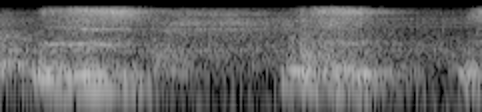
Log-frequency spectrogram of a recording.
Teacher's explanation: it gets that z sound that voice sound that vibrating sound if there's a consonant in front and a consonant behind that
